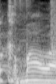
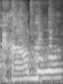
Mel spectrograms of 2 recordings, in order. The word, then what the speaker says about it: Kamala: I said Luke while Kamala out there dropping the Kamala?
